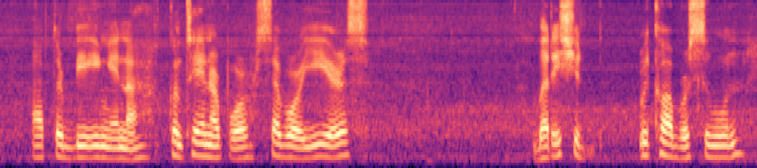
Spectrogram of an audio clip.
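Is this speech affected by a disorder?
No.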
